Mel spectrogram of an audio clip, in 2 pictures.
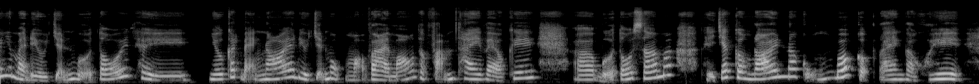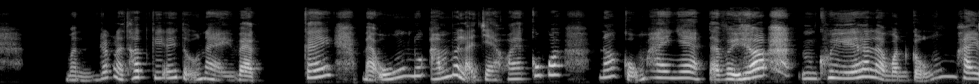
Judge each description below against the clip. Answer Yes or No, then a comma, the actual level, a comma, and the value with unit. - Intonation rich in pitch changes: Yes, wide, 5.8 semitones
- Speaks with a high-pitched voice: Yes, very high, 260 Hz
